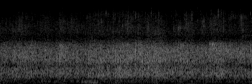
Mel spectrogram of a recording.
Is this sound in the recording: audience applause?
yes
